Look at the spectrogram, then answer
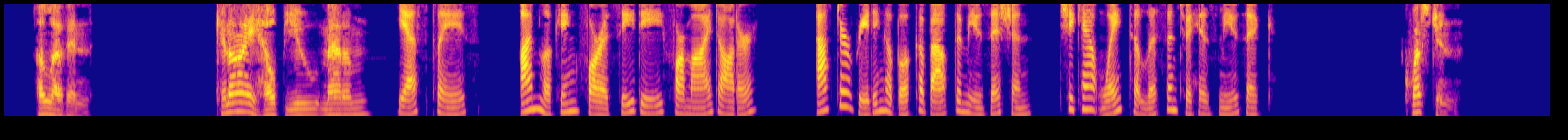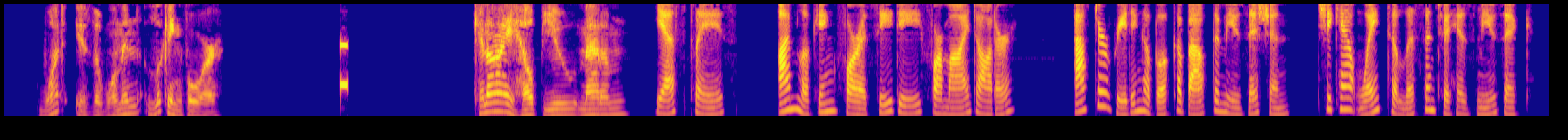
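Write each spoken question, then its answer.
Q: What is the woman looking for?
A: A CD for her daughter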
